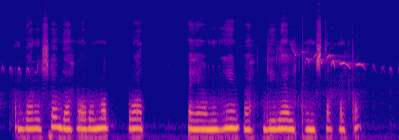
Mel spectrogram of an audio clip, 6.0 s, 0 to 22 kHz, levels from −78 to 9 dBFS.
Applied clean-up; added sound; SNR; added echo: neural mask model RNNoise.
